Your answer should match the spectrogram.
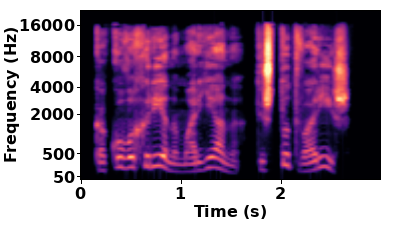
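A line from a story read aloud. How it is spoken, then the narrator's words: Angry hiss. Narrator (Russian): Злобно зашипел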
